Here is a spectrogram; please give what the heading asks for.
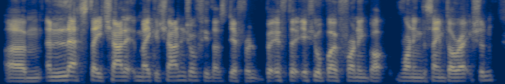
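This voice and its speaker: A man's voice: medium pitch, level tone, quick pace, pushed and bright, dry recording, studio quality. A man chatting casually as a podcast host, reviewing a video game.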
